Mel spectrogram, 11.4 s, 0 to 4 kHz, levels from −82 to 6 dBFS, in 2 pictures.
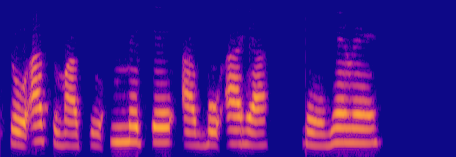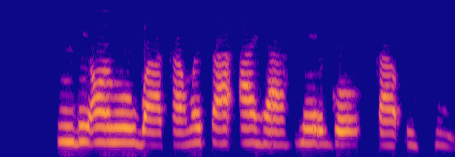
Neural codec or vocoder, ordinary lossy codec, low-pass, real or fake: vocoder, 44.1 kHz, 80 mel bands, Vocos; MP3, 24 kbps; 3.6 kHz; fake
